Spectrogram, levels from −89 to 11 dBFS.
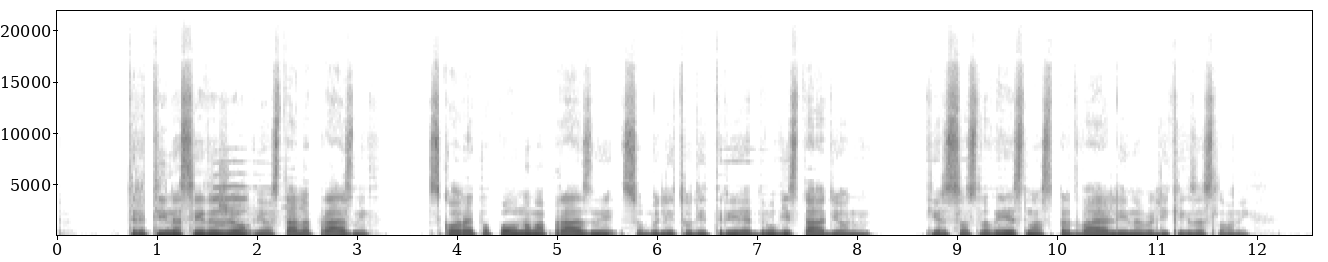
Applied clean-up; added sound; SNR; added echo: neural mask model DeepFilterNet 3.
